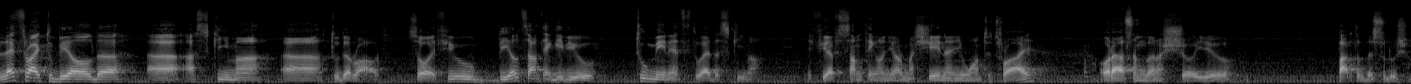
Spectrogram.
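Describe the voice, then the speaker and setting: A man with an Italian accent at a moderate pace, with long, frequent pauses. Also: fairly low pitch for a man, ordinary pitch variation. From Italy. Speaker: software developer. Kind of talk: technical workshop. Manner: halting, many fillers.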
